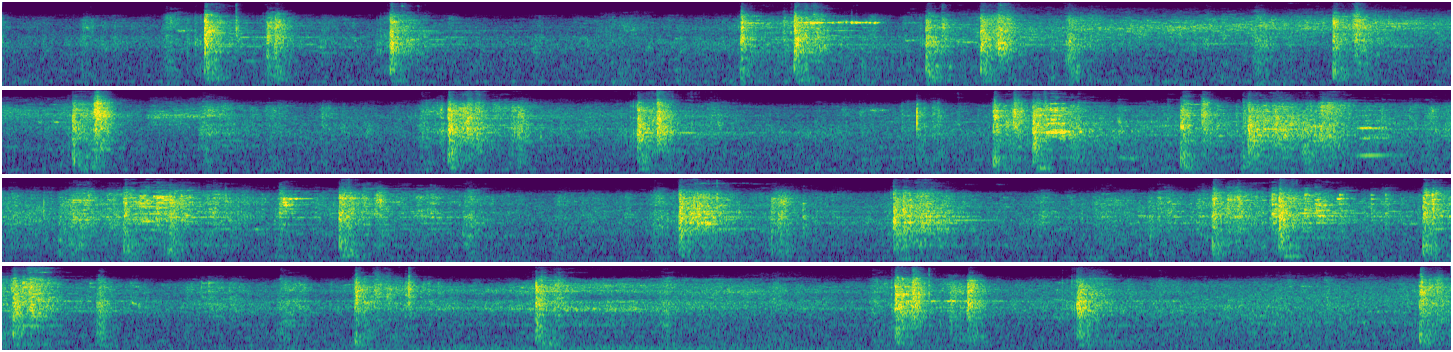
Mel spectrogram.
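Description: Pakistan Railways Tezgam Express passenger coaches rolling past in reverse, their wheels clicking and knocking irregularly over the rail joints above a steady hum. A deeper hum grows louder near the end.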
